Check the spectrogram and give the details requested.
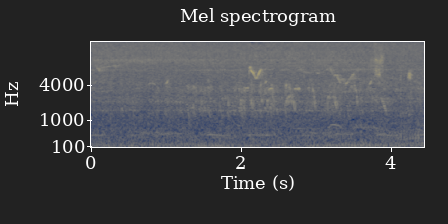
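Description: Birds chirping and calling with many short, quick whistles, over a low steady rumble.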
